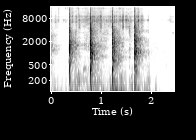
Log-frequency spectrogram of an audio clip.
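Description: A run of about five dull thumps, evenly spaced about half a second apart.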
